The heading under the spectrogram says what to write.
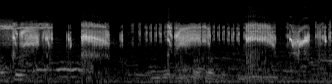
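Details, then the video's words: High swiftlet twittering in the karindanga, liris and gondes styles: loud buzzy chirps with whistled squeaks inside, mixed with quieter rapid ticking between the main bursts. "sp walet karindanga. liris terbaru. gondes suara walet"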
